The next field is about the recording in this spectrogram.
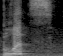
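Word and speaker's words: Blitzø: And we now know the backstory between Luna, Solas, and Blitz. The O is silent, I remember that.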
